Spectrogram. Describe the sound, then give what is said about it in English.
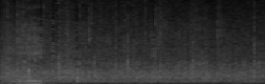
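An audience claps steadily during a sermon, applauding for Jesus, a dense wash of many hands applauding at once, loud and even throughout with no pauses or talk over it. “Give me one reason why you are not clapping for Jesus.”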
